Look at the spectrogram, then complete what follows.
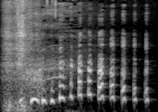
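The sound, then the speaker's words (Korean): A voice imitates a rich household's doorbell chime: after a short breathy burst, about a dozen quick, evenly spaced sung notes climb upward in pitch, fairly loud. “이게 부잣집 초인종 아, 소리.”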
